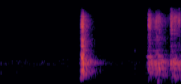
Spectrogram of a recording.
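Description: A single sharp tap about a second in, over otherwise near-silent room tone.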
